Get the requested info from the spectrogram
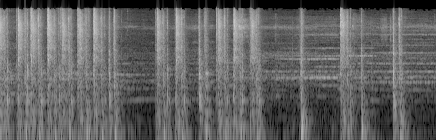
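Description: Vintage manual typewriter keys striking the paper in quick runs of clicks, pausing briefly a little after two seconds, then sparser strokes near the end. Background music plays underneath.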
